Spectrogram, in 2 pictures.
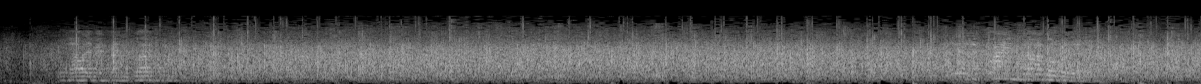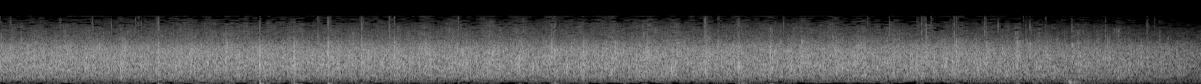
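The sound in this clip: Dense applause welcomes young workers standing in a gallery in British Columbia, a continuous crowd clapping that holds at an even, loud level for over twenty seconds before tapering slightly at the end.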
